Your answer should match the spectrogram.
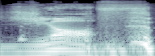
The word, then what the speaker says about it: Geof: It's like what- Spelled with a G. yeah. GEOF. It's Joff.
